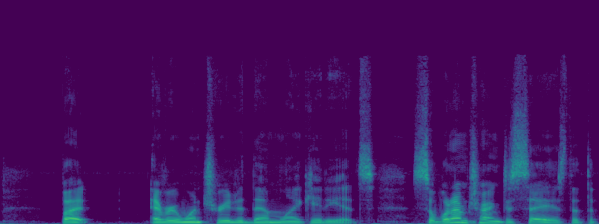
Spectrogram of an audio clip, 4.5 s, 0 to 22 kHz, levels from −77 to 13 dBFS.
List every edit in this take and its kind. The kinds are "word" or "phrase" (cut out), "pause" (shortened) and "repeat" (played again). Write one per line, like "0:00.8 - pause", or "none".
none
